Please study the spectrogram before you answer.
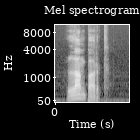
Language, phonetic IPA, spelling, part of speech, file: Polish, [ˈlãmpart], lampart, noun, Pl-lampart.ogg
